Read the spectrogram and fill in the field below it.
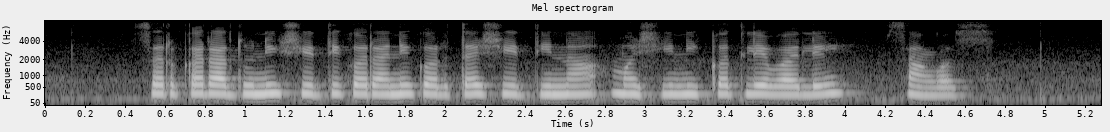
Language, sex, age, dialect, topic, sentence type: Marathi, female, 60-100, Northern Konkan, agriculture, statement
